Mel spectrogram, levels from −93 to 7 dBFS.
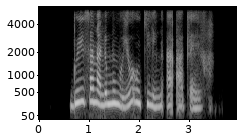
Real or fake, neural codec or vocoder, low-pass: fake; codec, 16 kHz, 1 kbps, FreqCodec, larger model; 5.4 kHz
